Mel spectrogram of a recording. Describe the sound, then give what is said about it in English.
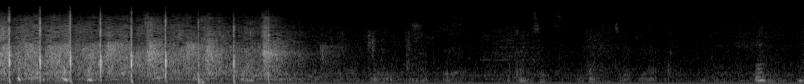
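An audience applauds a professor after his address, with a burst of dense, overlapping clapping for about three seconds, then it quickly dies away into quiet with faint, indistinct voices. “A round of applause for Professor”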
